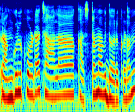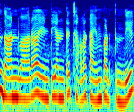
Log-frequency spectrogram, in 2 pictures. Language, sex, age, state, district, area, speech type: Telugu, female, 18-30, Andhra Pradesh, Eluru, rural, spontaneous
